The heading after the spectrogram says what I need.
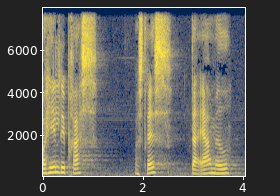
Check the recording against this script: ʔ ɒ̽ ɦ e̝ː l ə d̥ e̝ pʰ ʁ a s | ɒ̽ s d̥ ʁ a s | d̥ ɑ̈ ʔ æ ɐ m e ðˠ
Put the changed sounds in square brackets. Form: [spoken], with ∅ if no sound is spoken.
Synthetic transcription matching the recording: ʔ ɒ̽ ɦ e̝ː l ə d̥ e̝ pʰ ʁ a s | ɒ̽ s d̥ ʁ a s | d̥ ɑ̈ ʔ æ ɐ m e ðˠ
